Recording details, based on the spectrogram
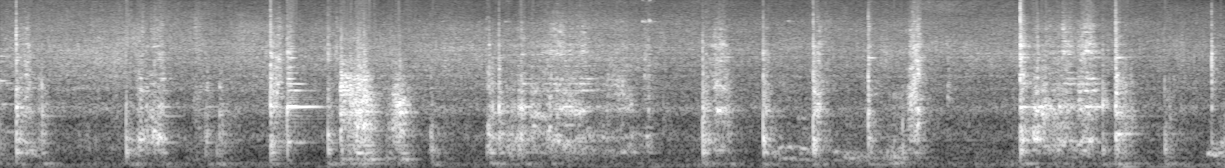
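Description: Fast stirring of capsicum egg curry in a pan, with quick repeated scraping strokes over a soft sizzle.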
